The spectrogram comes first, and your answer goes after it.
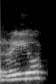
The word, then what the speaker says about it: río: Lleva tilde en la vocal cerrada o débil. Al llevar tilde una débil se convierte en fuerte y según la regla del hiato, dos fuertes no pueden estar juntas, entonces se separan. Entonces río tiene dos sílabas.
